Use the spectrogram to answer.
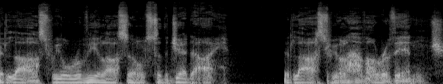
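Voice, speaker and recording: A man's put-on character voice, very deep, low, raspy and gravelly, at a fairly quick pace. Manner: menacing.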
